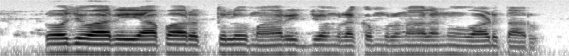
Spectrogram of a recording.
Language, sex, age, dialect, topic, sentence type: Telugu, male, 46-50, Southern, banking, statement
